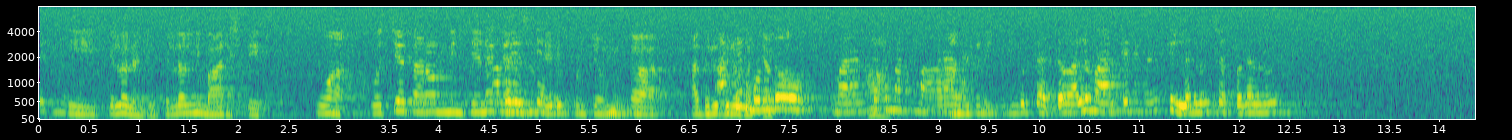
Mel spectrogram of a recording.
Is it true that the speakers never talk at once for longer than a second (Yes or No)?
No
